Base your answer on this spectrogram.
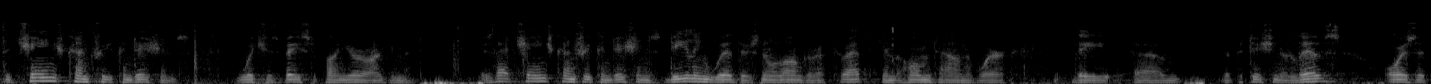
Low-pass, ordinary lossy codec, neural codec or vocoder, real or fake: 7.2 kHz; Opus, 16 kbps; none; real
